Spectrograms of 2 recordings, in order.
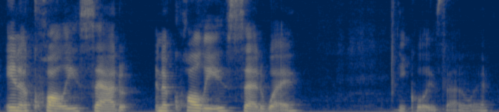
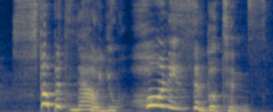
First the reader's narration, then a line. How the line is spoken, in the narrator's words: shouted Professor McGoogle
